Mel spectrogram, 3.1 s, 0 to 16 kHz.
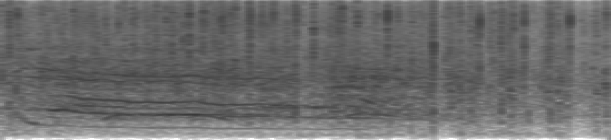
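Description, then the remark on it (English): A short burst of steady, dense clapping from a small group, loud, with a drawn-out vocal whoop or cheer riding over the first half before the applause thins slightly; the group claps for someone adding up 6, 4 and 4 for fire damage. “Don't clap me for adding up 6 and 4 and 4.”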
